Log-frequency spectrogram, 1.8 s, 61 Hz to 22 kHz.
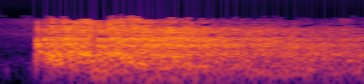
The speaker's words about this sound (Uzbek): Ukrainaning 93-chi mexanizatsiyalashgan brigadasi Baxmut atrofidagi bir nechta portlashlar aks etgan videoni e'lon qildi.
